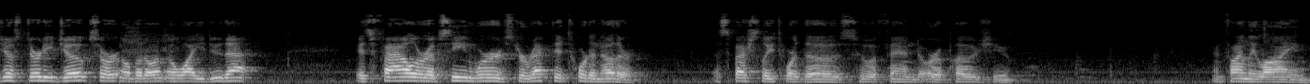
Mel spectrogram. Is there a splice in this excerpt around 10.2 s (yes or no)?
no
